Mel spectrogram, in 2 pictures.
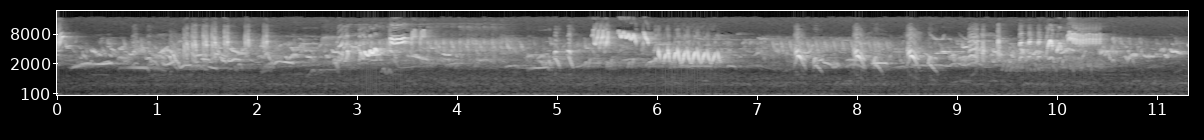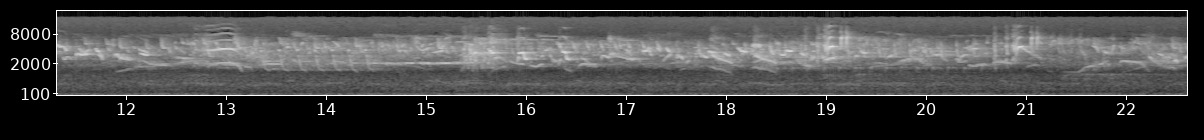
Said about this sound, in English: I mean, I've been fortunate to travel the world, but during that particular month, you can keep your Serengeti, you can keep your rainforest. For me, it's definitely the UK and the Dawn Chorus in the UK.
